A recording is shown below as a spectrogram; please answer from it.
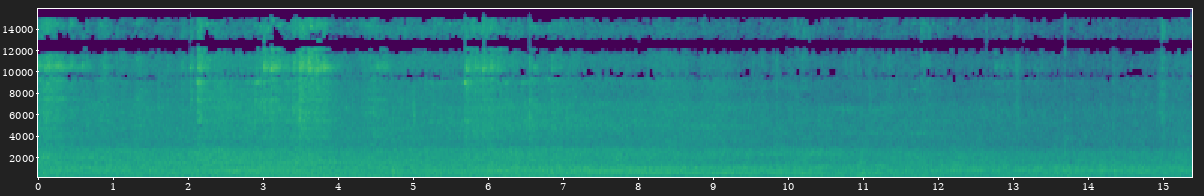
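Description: Steady city street ambience: road traffic running with a low rumble, mixed with indistinct voices of people nearby.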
